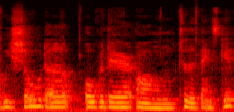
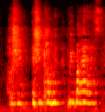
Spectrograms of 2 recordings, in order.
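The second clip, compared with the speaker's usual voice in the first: mock nervous whisper-scared; 9 semitones higher, 4 dB louder, faster than usual. Imitating nervous sister in garage.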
